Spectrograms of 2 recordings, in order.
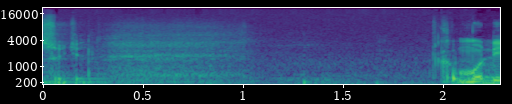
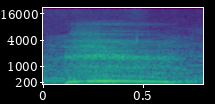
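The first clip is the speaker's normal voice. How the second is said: short laugh; 11 semitones higher, 8 dB quieter than usual. Real, not acted. Laughs again.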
